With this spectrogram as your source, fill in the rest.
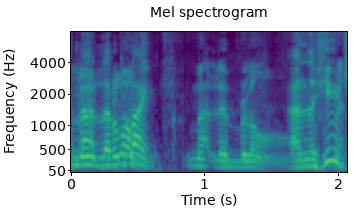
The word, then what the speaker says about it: Matt LeBlanc: He says, Porky, Matt LeBlanc's surname is pronounced to rhyme with Blanc, not with plank. You plank. Yeah, I said that. You said Matt LeBlanc.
